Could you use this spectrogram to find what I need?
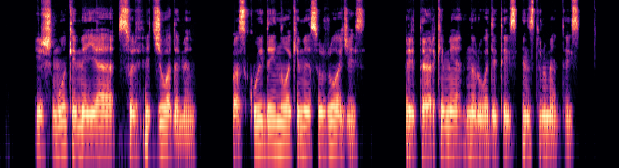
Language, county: Lithuanian, Klaipėda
